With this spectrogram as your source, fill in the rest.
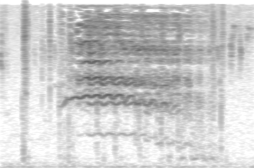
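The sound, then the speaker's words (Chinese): A horse neighs, one high wavering whinny lasting about a second, surrounded by the light clip-clop of hooves before and after. “我骑马出去溜一圈，你要去啊？”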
